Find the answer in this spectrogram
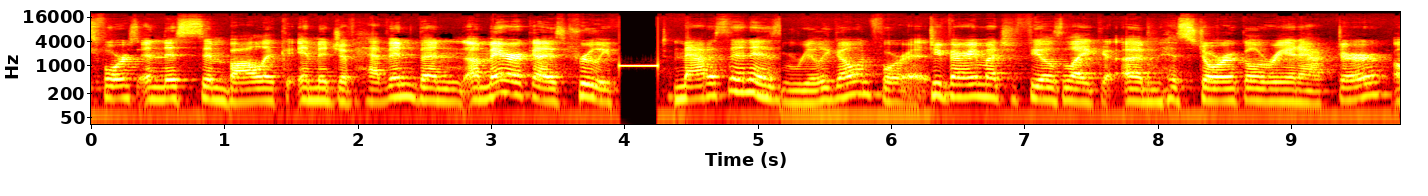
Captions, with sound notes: in this symbolic image of heaven, then America is truly (beep). Madison is really going for it. She very much feels like a historical reenactor,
